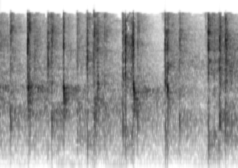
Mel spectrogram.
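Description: A small audience at a university regents district forum gives a panelist sparse, scattered applause, a handful of distinct nearby claps in uneven rhythm at moderate volume.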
